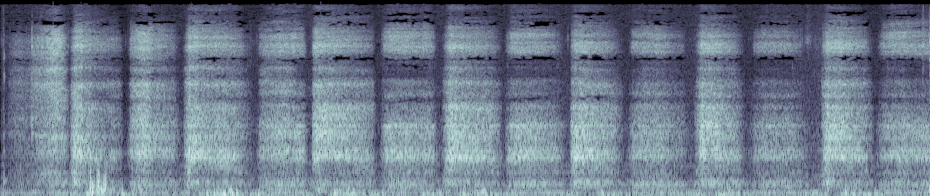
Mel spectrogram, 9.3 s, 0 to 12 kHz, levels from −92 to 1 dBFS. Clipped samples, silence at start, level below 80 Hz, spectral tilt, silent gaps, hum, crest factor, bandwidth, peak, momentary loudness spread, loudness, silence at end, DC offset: under 0.1%; 0 s; -28 dBFS; -2 dB/octave; none; none; 16 dB; 11.5 kHz; 0 dBFS; 9 LU; -15 LUFS; 0 s; under 0.1%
